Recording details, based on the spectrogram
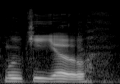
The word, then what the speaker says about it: Wukiyo: Wukio. – Six letters, three syllables, phonetic. – You spelled this for me last night, I forget. – Yeah, W-U-K-I-Y-O. – W-U-K-I-Y-O.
